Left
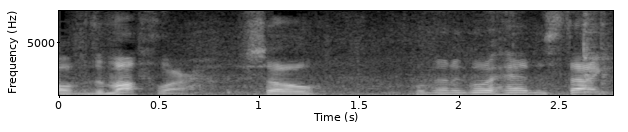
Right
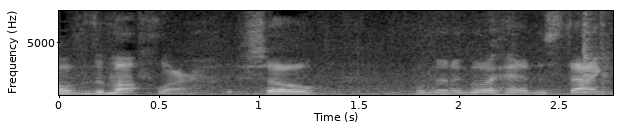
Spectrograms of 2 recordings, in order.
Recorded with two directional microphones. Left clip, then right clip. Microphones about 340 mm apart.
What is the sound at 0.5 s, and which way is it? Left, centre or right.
Speech, centre.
